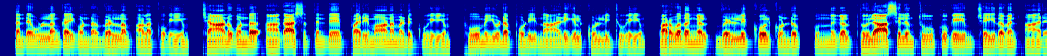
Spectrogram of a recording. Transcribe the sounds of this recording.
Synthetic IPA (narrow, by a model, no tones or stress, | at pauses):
t̪ɐnde̞uɭːɐmkɐjko̞ɳɖɨʋe̞ɭːɐmɐɭɐkːuɣɐjumt͡ɕaːɳuɣo̞ɳɖɨʔaːɣaːɕɐt̪ːinde̞pɐɾimaːɳɐme̞ɽukːuɣɐjumb̥ʱuːmijuɽe̞poɽinaːɻijilkoɭːikʲːuɣɐjumpɐrʋɐðɐŋːɐɭʋe̞ɭːikʲːoːlko̞ɳɖumkunːuɣɐɭt̪ulaːsilumt̪uːkːuɣɐjumt͡ɕe̞jt̪ɐʋɐnaːɾɐ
